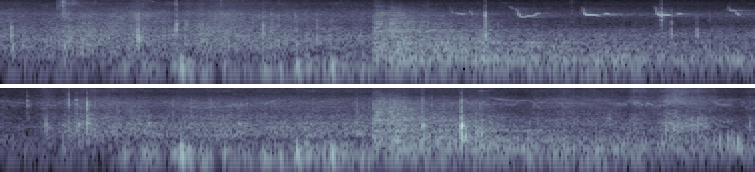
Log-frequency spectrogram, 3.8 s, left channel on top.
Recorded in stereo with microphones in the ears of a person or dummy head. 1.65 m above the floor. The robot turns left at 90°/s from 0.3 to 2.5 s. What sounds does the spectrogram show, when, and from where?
1.9 s an explosion: 150° right, 4 m; by 3.8 s 155° left, 4 m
